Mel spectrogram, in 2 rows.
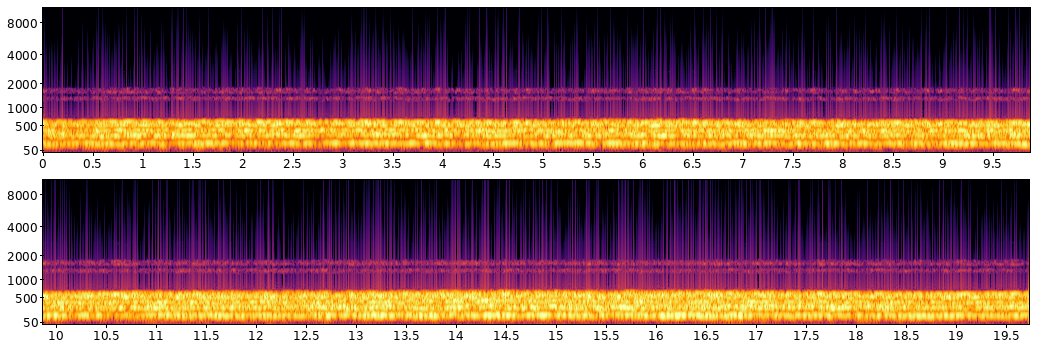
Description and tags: BGvesselNoise5 Choral
Unlike BGvesselNoise4_Choral, this one has a bit more distortion blended in, which you may find annoying or helpful depending on your intended usage. It is here just to give you some options, just like the other numbered variants. Created in cool edit pro.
